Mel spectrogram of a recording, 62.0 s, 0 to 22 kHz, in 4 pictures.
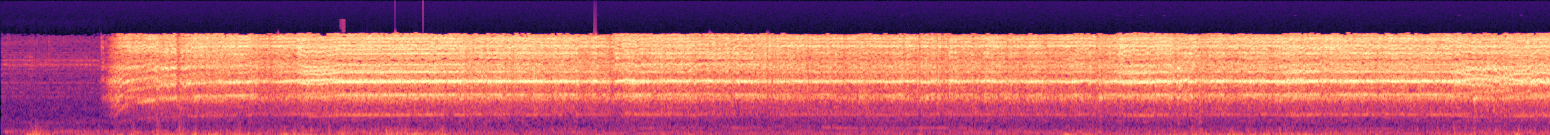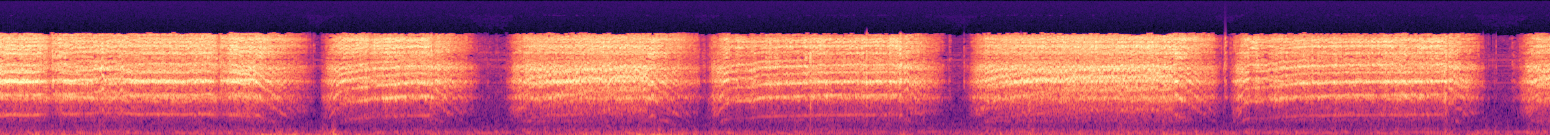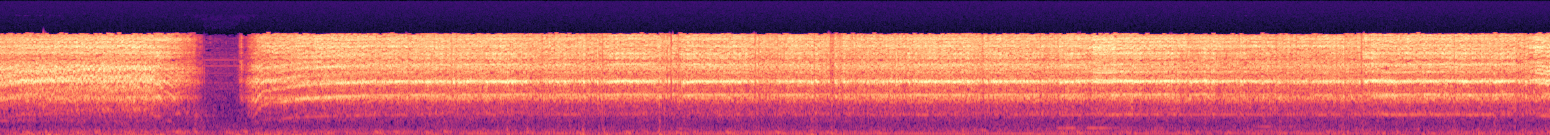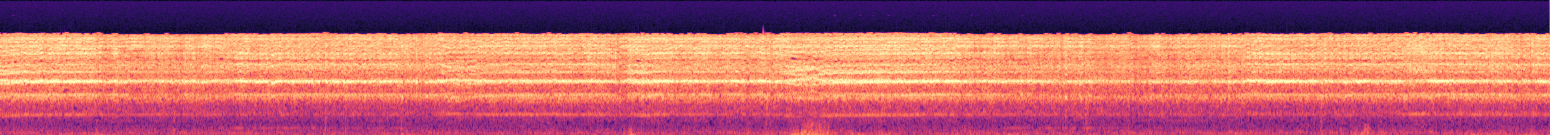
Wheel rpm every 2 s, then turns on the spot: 50, 160, 160, 160, 160, 160, 160, 160, 160, 90, 90, 100, 100, 120, 130, 80, 90, 150, 160, 160, 160, 160, 160, 160, 160, 160, 160, 160, 160, 160, 160.
none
